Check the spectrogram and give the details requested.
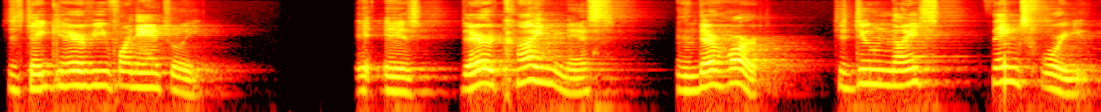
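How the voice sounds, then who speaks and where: A man preaching an informal sermon in a conversational way, often checking in with "okay?". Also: on the high side. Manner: conversational, repeatedly asks "okay?". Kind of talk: informal sermon to an online group. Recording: echoey long reverb.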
